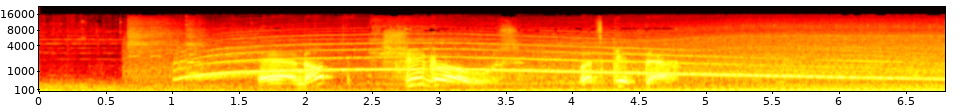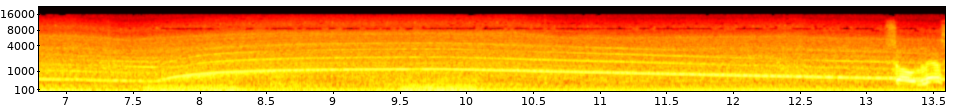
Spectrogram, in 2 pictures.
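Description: A fire truck siren wails, rising and falling in long sweeps.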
